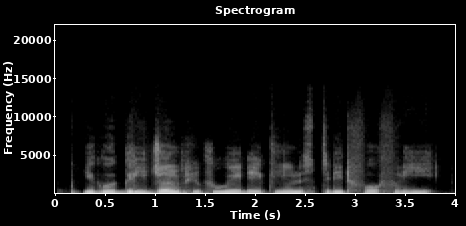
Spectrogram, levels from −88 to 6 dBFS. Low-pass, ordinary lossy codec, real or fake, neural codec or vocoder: 14.4 kHz; none; fake; codec, 44.1 kHz, 2.6 kbps, DAC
